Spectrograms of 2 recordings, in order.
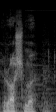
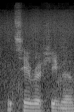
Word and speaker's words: Hiroshima: angry all the time Hiroshima with emphasis on the second syllable second syllable he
